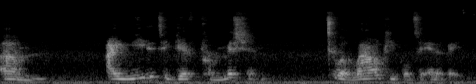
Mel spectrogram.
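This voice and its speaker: His voice carries audible room echo. The man speaks at a fairly quick pace. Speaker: webinar speaker on soft skills. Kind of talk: webinar talk. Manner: fast; casual.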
